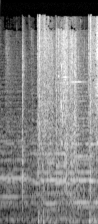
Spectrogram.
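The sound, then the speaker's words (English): Laser pistol shots in a first-person shooter video game, a few sharp bursts standing out above a dense, steady bed of game noise. “Ah! I shot Nick!”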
